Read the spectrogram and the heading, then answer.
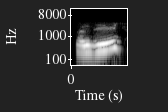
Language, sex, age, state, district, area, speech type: Dogri, female, 45-60, Jammu and Kashmir, Reasi, rural, conversation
